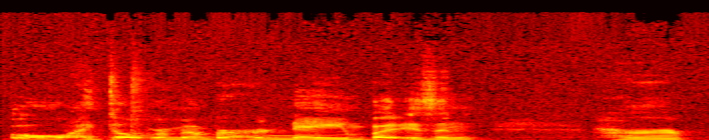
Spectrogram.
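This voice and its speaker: A man co-hosting a podcast in loose, unscripted chat, jokey and thinking out loud. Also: fairly high pitch, level tone, measured pace, creaky. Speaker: podcast co-host.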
